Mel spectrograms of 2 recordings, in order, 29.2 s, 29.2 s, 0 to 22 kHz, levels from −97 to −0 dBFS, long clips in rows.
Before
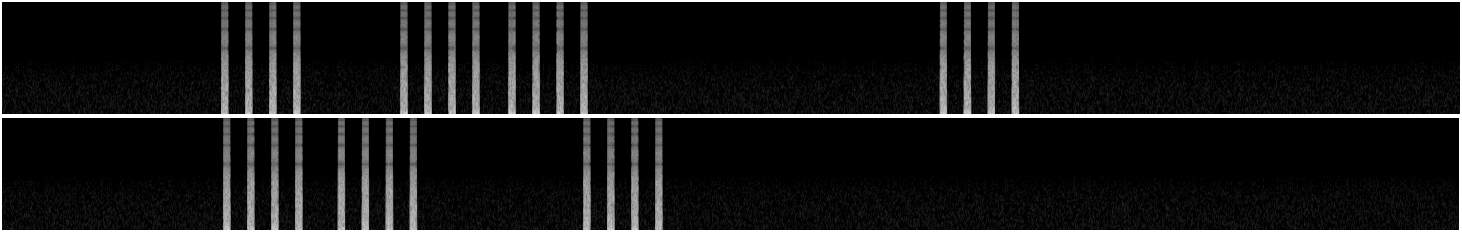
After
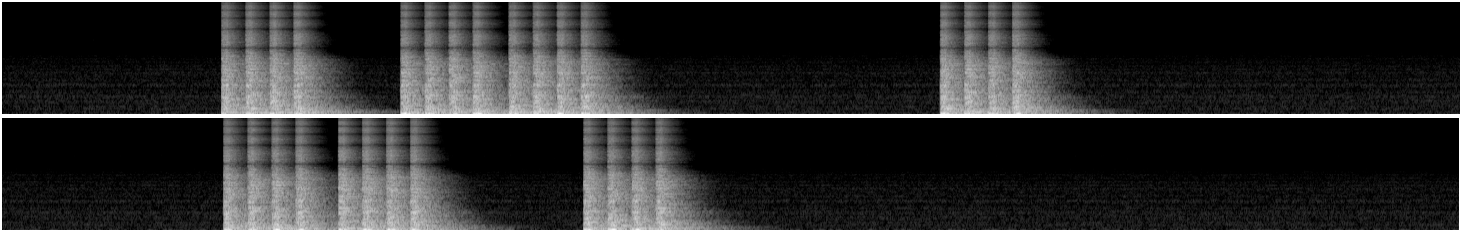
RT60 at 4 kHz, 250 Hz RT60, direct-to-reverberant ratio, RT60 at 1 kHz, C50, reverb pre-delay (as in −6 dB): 0.40 s, 1.0 s, −6.5 dB, 0.65 s, 5.0 dB, 3 ms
